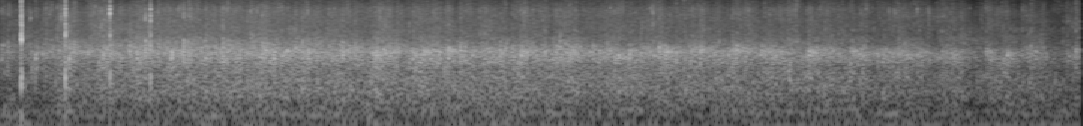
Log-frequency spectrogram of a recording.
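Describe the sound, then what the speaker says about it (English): A banquet audience gives a sustained round of applause, dense, even clapping filling the room for several seconds with no talking over it. "give me a round of applause and help thank them"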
